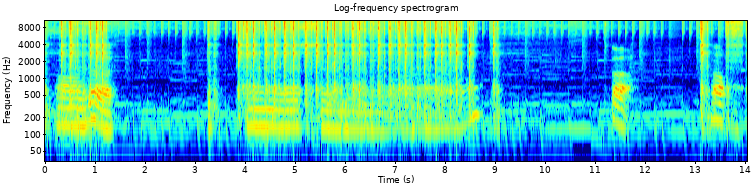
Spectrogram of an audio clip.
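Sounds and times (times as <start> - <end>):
typewriter keys clicking: 0.0 - 1.4, 3.2 - 9.2, 13.1 - 14.0.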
